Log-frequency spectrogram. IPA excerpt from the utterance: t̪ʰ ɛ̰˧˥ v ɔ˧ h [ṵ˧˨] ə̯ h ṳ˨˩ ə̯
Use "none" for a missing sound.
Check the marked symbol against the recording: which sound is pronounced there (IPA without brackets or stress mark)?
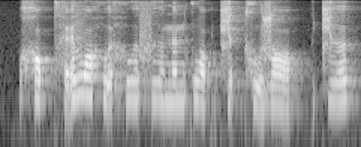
ṵ˧˨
